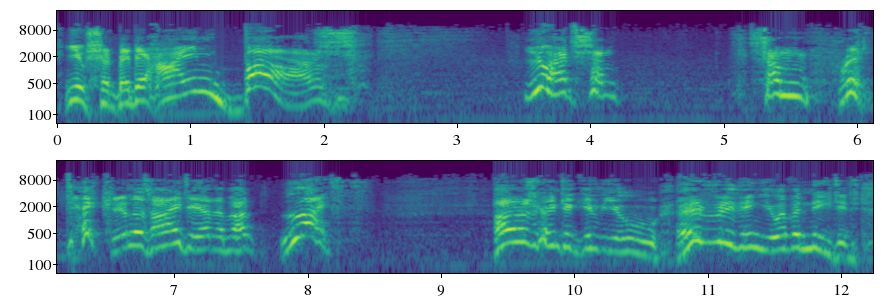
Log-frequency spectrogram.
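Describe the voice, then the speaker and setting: An actor playing a bitter, sardonic middle-aged husband with a British accent in a radio drama, his voice husky. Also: sits high, fairly bright tone, exaggerated voice. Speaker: lead actor and narrator.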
